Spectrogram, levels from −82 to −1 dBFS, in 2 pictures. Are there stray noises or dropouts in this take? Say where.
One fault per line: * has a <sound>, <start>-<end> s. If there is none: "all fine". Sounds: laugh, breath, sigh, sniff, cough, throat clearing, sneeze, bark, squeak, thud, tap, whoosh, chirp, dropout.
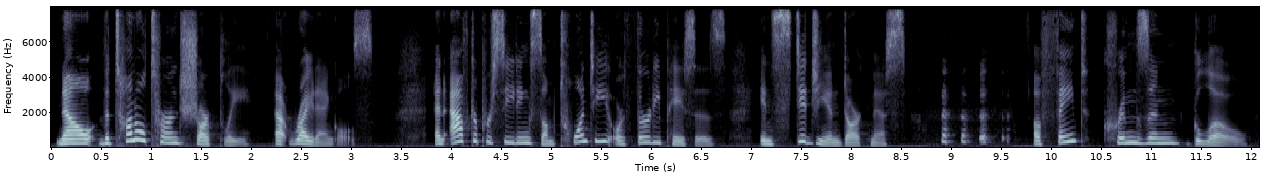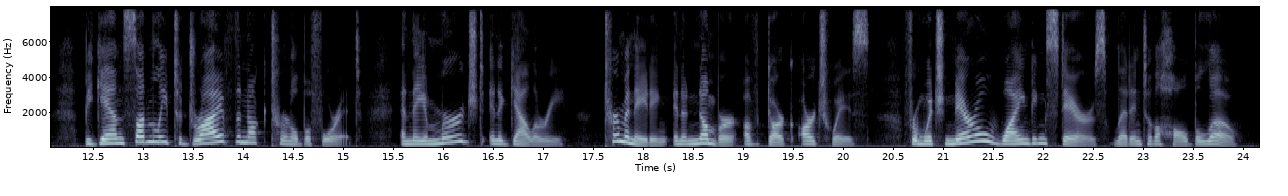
* has a laugh, 8.9-9.6 s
